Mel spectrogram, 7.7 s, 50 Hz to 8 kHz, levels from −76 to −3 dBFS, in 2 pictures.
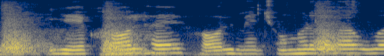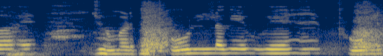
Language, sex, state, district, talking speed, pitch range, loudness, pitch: Hindi, female, Uttar Pradesh, Hamirpur, 140 wpm, 190-215 Hz, -18 LUFS, 210 Hz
